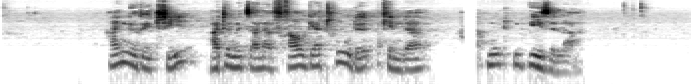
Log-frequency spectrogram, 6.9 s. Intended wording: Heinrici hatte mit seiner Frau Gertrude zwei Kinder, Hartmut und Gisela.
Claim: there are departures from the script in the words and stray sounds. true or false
true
